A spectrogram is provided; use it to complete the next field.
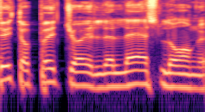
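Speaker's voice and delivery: mocking put-on Long Island accent. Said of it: "That's me doing you".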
